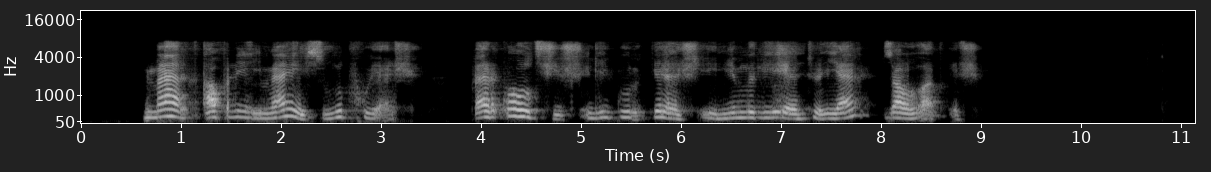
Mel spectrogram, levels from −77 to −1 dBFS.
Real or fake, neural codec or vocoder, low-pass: fake; codec, 16 kHz in and 24 kHz out, 0.6 kbps, FireRedTTS-2 codec; 7.2 kHz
